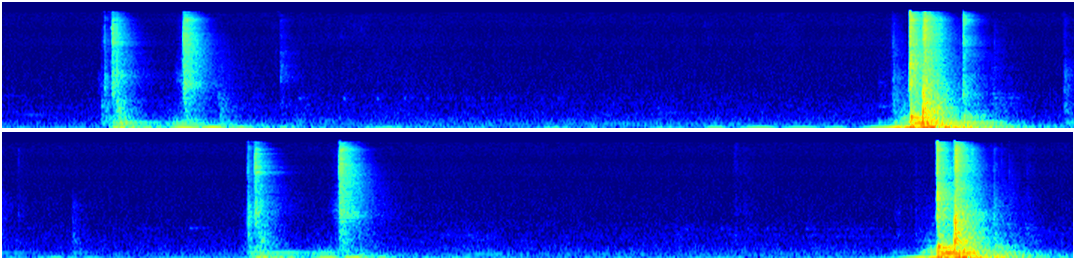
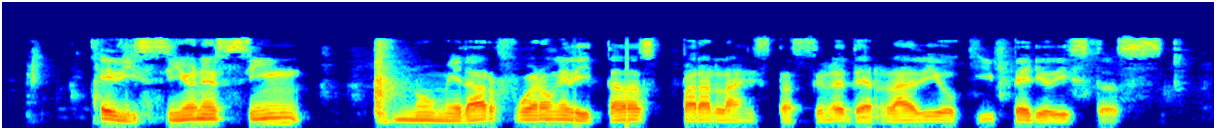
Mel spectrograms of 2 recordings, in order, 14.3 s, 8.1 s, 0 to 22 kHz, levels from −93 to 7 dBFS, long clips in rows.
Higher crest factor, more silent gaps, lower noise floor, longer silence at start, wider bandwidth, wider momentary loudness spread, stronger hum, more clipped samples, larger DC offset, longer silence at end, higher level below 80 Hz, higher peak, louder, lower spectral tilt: first, 30 dB vs 18 dB; neither; first, -69 dBFS vs -44 dBFS; first, 0.75 s vs 0.2 s; first, 16.5 kHz vs 8.2 kHz; first, 28 LU vs 9 LU; neither; neither; neither; first, 0.4 s vs 0.25 s; first, -42 dBFS vs -54 dBFS; about the same, -2 dBFS vs -2 dBFS; second, -27 LUFS vs -18 LUFS; about the same, -3.5 dB/octave vs -4 dB/octave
